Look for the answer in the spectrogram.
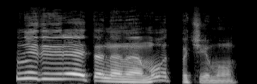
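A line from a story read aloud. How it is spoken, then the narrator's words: Grumbling. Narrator (Russian): проворчал он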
